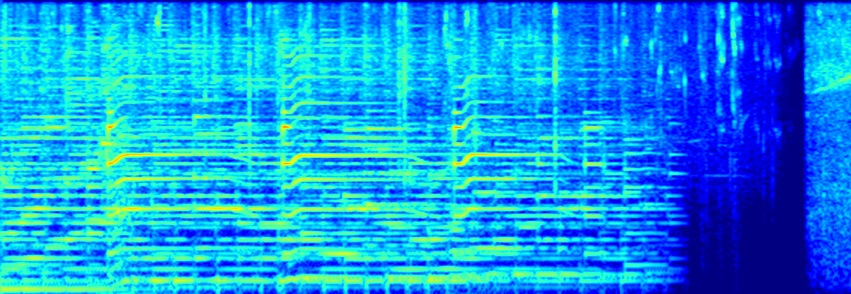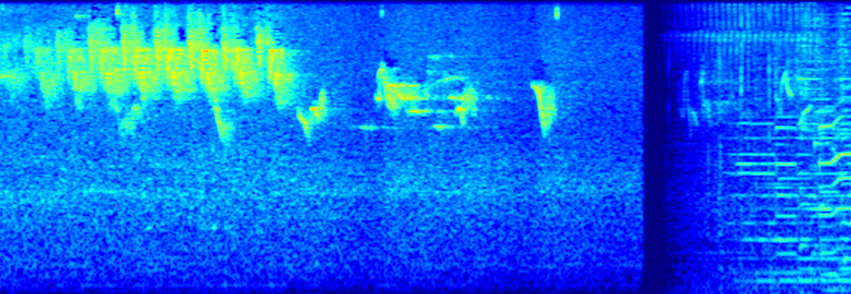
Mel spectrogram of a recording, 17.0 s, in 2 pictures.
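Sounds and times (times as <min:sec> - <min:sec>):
songbird singing: 0:00.0 - 0:06.6, 0:08.1 - 0:14.3, 0:15.2 - 0:17.0
outdoor background hiss: 0:08.1 - 0:16.4.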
